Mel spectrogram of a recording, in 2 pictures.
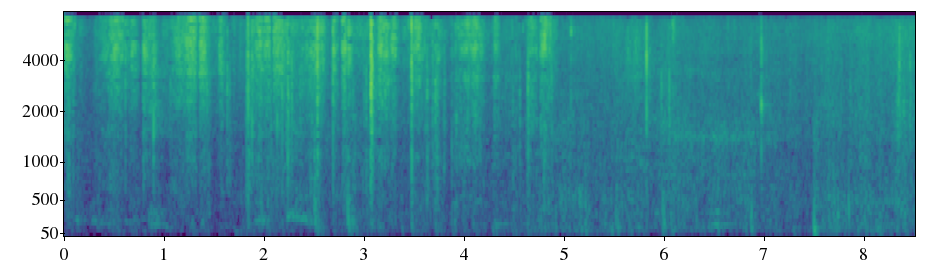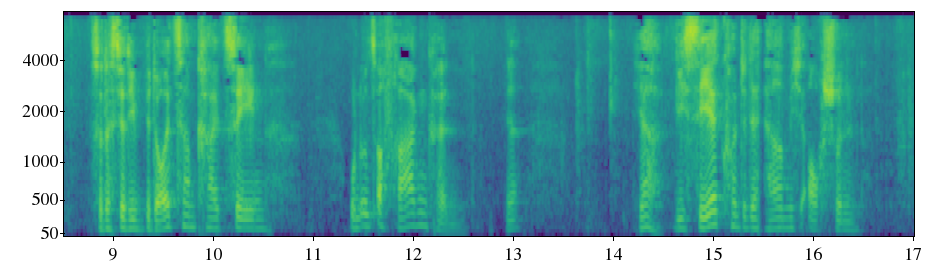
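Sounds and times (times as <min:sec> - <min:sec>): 
pen scratching out words inside a drawn circle: 0:00.0 - 0:05.0
speech: 0:08.8 - 0:10.7, 0:11.4 - 0:13.2, 0:14.2 - 0:16.6.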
